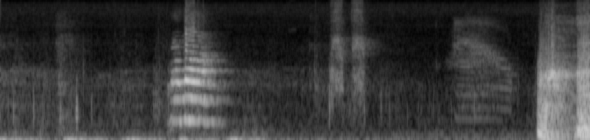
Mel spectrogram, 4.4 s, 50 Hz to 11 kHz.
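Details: Moonbeam, a pet cat lying in bed, filmed June 2013, gives one clear, drawn-out meow in the middle, with faint rustling before it and a loud burst of handling noise at the end.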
